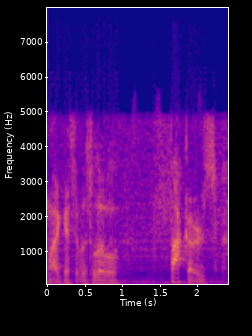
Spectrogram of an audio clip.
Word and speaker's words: Fockers: I guess it was Little Fockers. right. Yes, I said pronounced it right.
